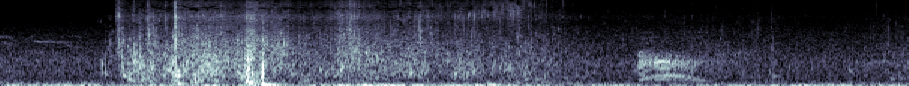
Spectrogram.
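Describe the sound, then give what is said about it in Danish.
A naked person plunges into water with a burst of loud splashing and sloshing over a couple of seconds, then the water settles and a brief vocal exclamation follows. “Nej, der findes ikke noget mere befriende end at være nøgen i vandet.”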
